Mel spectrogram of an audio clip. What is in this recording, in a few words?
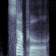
"supple", British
